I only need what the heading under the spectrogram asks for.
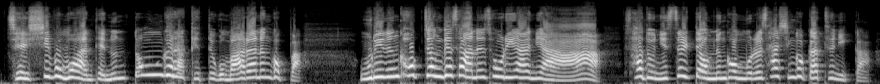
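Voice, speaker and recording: Woman voicing a high, scornful mother-in-law for a narrated story, scolding and sneering. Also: big pitch swings, moderate pace, fairly bright tone. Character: scornful middle-aged mother-in-law, sharp-tongued.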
